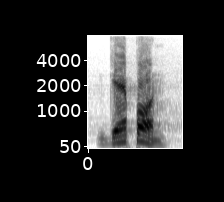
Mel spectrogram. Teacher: জ্ঞাপন শব্দটিতে আ উচ্চারণ হচ্ছে না এ উচ্চারণ হচ্ছে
